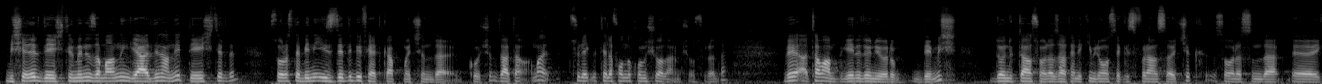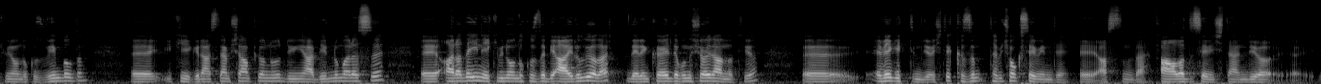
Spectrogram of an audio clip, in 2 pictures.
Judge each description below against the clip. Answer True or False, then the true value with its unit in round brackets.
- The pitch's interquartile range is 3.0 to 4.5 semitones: True (4.0 semitones)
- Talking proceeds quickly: True (160 wpm)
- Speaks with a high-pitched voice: False (140 Hz)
